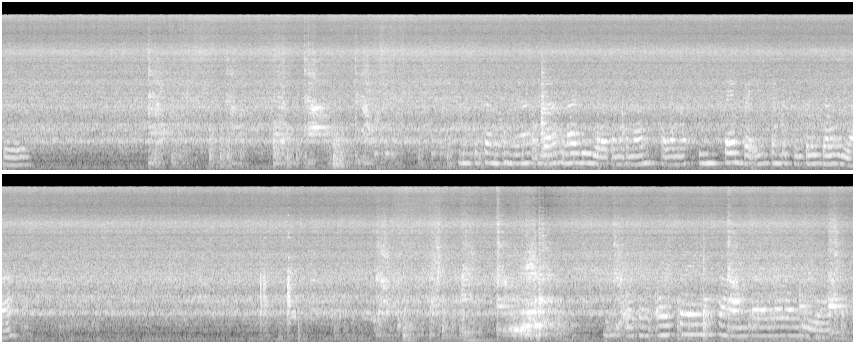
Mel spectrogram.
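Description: Food sizzles steadily in a hot wok.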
